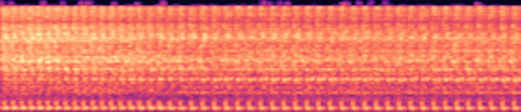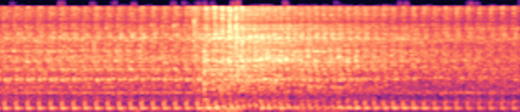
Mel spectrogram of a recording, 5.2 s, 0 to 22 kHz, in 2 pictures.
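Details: Yamaha Jog ZR scooter (SA36J/SA39J), about 9,000 km accident bike, after repair of an abnormal engine noise: steady even putter at about 3.5 beats per second, a quick clean rev, then settles back, a healthy engine.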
